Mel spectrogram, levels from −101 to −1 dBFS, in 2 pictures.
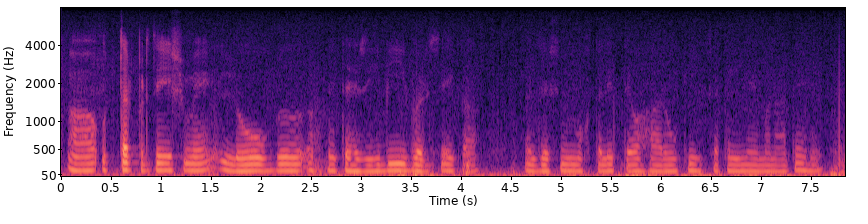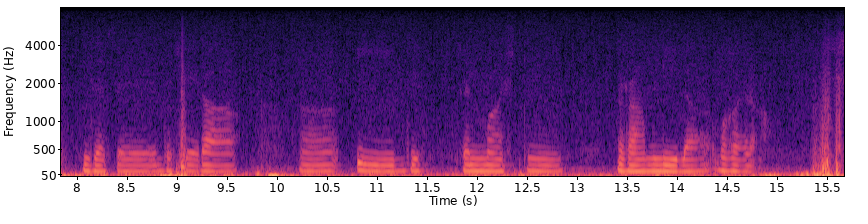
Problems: constant background noise, low volume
